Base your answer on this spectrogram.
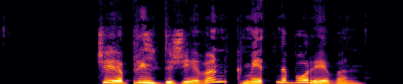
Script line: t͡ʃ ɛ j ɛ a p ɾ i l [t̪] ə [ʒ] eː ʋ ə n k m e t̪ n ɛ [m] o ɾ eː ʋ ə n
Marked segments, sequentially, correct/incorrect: incorrect, correct, incorrect

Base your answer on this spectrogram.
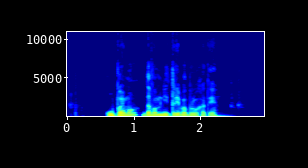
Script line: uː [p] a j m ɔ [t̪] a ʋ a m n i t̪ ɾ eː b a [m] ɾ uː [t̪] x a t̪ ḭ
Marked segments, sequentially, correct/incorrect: correct, incorrect, incorrect, incorrect

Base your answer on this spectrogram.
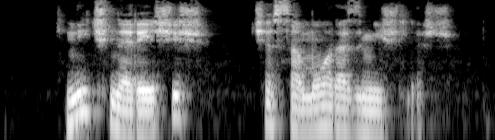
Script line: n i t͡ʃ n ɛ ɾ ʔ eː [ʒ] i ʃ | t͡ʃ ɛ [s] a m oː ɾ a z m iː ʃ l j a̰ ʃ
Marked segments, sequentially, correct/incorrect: incorrect, correct

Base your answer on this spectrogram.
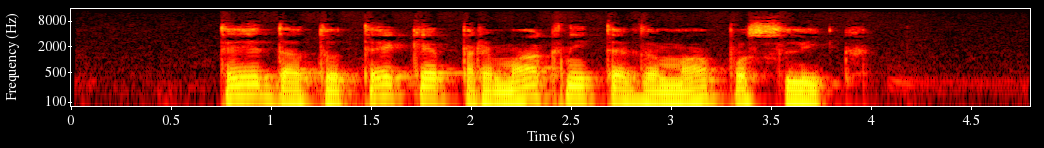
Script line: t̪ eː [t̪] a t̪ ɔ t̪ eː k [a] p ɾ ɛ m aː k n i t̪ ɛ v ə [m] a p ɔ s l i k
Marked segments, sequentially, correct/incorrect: incorrect, incorrect, correct

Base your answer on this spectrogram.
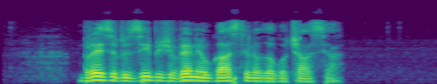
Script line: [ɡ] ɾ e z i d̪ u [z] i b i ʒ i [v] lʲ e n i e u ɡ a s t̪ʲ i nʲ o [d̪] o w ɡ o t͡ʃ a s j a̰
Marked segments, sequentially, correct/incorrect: incorrect, correct, correct, correct

